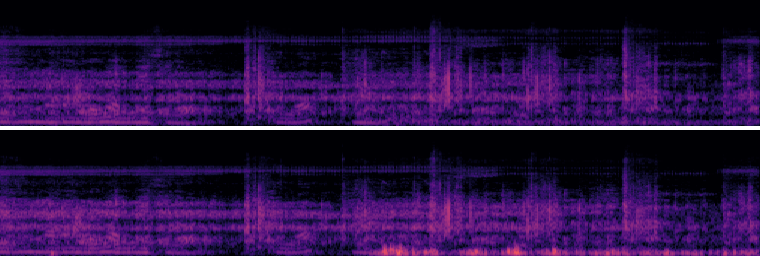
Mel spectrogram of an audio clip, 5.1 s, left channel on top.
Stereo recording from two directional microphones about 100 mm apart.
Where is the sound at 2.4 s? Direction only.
35° right (ahead or behind).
